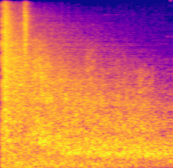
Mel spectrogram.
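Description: Two handgun shots fired at close range, about a third of a second apart, each a sharp crack, followed by a long echoing tail that fades slowly.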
